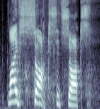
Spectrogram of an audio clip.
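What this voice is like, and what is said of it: Put-on Boston accent. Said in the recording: “I'm going in with the Boston accent.”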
